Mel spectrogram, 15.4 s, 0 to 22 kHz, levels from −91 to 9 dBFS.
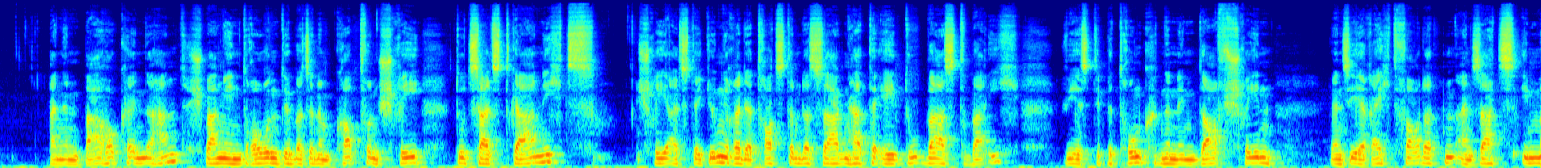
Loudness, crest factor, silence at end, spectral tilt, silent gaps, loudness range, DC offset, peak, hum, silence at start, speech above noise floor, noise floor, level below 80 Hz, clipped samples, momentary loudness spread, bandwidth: -19 LUFS; 16 dB; 0 s; -5 dB/octave; none; 2 LU; under 0.1%; -4 dBFS; none; 0.05 s; 20 dB; -39 dBFS; -52 dBFS; under 0.1%; 8 LU; 20 kHz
